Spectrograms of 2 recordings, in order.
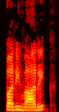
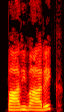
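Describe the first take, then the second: First: पारिवारिक with a short first "a"; mispronounced. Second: Said in the usual way. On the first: Shown as a demonstration. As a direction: start पारिवारिक as "pari", not "paari". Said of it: "अशुद्ध". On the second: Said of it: "शुद्ध".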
